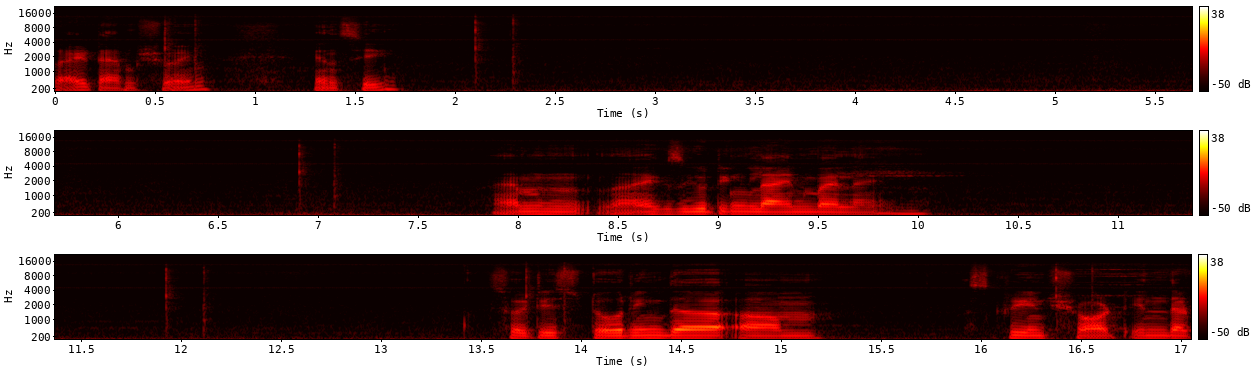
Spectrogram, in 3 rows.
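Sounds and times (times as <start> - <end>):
low hum and room noise: 0.0 - 17.0.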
